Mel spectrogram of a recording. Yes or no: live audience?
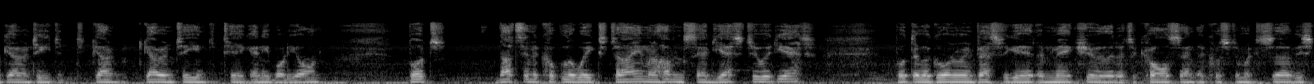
no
